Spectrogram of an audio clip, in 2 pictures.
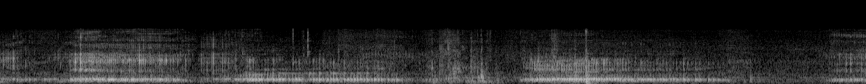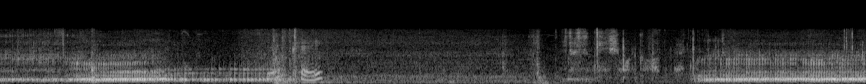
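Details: A herd of wild American bison in a display at Yellowstone beside a road with stalled traffic; deep, rumbling drawn-out roars lasting one to two seconds each, repeated with short pauses, plus faint vehicle noise between calls.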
